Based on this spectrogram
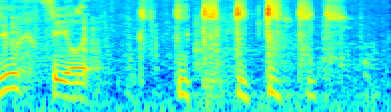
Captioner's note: dododoDOdodo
